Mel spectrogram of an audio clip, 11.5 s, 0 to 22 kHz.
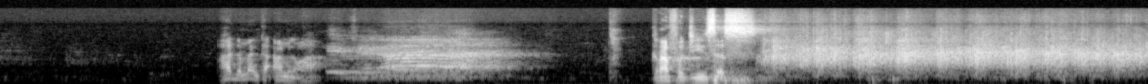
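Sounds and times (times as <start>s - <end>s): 
speech: 2.2s - 4.1s, 6.5s - 7.8s
crowd clapping: 7.5s - 11.4s.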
